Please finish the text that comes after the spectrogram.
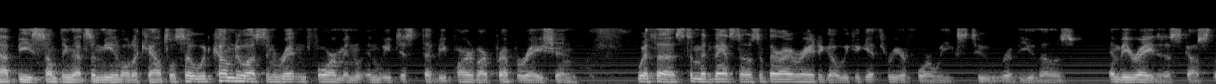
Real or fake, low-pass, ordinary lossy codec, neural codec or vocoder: fake; 5.4 kHz; MP3, 48 kbps; vocoder, 44.1 kHz, 128 mel bands every 256 samples, BigVGAN v2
